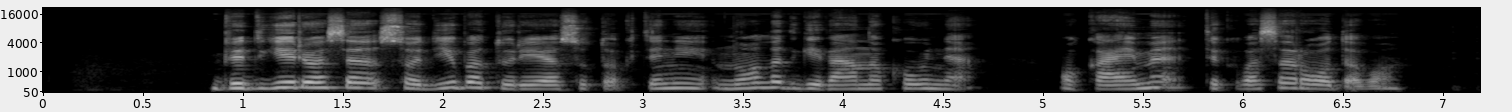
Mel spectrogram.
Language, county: Lithuanian, Kaunas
